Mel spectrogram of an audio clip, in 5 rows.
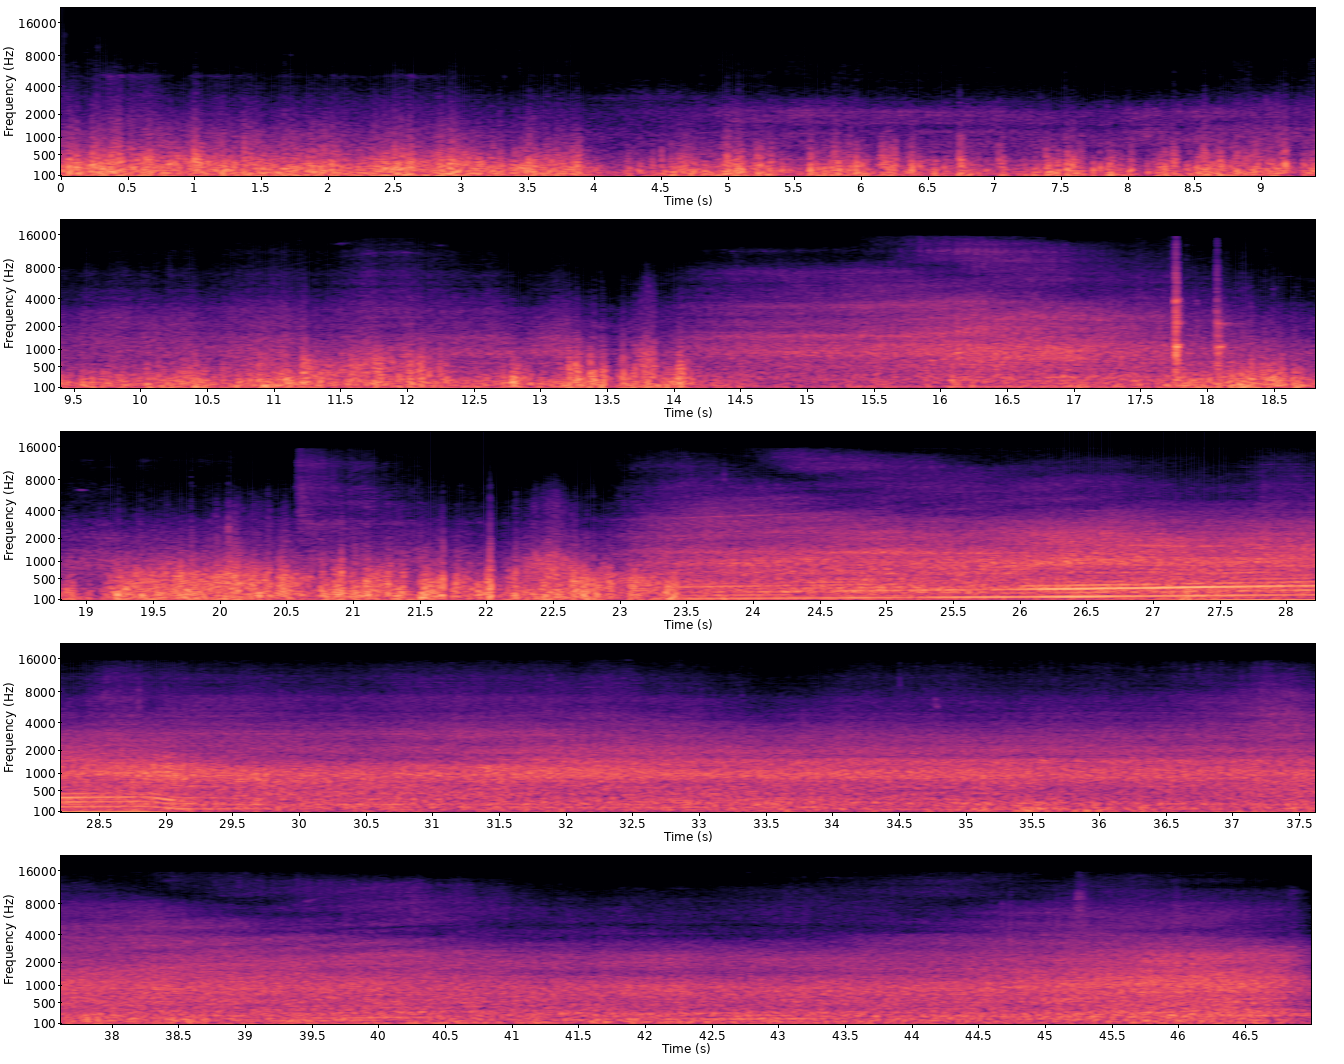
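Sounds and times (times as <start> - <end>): road and traffic noise: 0.0 - 47.0
car engine accelerating: 9.6 - 18.4, 22.3 - 47.0.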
